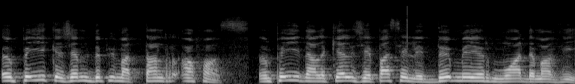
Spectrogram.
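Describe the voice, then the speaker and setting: In a Senegalese accent, a man with a fairly high pitch and a dark, mellow tone speaks at a fairly slow pace with ordinary pitch variation against a quiet background. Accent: Senegalese, pure. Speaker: YouTube commentator. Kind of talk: casual video commentary.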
